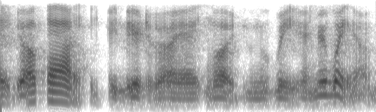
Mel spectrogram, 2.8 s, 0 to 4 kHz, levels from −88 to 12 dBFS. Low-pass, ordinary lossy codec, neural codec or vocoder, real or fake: 3.6 kHz; none; autoencoder, 22.05 kHz, a latent of 192 numbers a frame, VITS, trained on one speaker; fake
